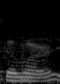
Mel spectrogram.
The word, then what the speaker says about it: ASMR: Is it AMS? What is ASMR? – It? – ASMR. Yeah. – Did I say it wrong the first time? – Yes.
